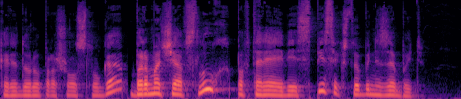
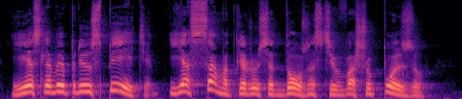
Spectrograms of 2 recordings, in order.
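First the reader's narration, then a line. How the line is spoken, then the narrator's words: Wry snort. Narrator (Russian): хмыкнул личный врач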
